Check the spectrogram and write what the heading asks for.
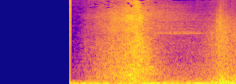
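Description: Dead silence for a moment, then a whoosh sound effect over a deep rumble cuts in abruptly, swells to a peak and eases off, as used for an animated logo reveal.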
